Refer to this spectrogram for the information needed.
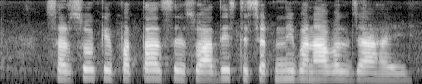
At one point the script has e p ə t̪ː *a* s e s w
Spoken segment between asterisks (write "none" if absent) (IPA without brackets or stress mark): a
